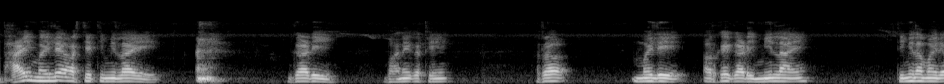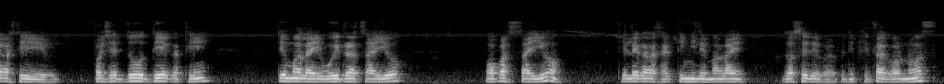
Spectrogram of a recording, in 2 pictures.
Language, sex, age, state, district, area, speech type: Nepali, male, 45-60, West Bengal, Kalimpong, rural, spontaneous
